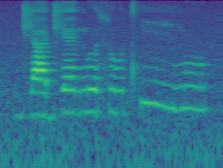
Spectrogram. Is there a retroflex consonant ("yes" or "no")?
no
